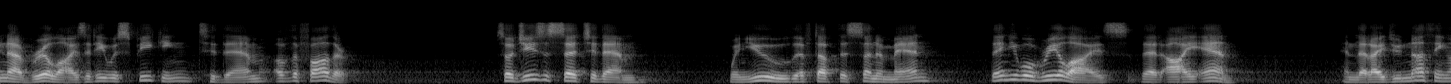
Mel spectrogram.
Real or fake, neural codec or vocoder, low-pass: fake; codec, 16 kHz, 0.2 kbps, FocalCodec; 7.2 kHz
